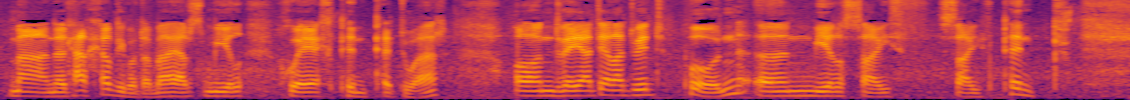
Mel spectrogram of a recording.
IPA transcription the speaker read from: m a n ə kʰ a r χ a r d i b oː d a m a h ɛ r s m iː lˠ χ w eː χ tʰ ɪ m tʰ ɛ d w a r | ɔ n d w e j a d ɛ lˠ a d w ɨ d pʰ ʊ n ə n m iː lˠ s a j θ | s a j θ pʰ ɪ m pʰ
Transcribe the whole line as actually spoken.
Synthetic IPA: m a n ə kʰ a r χ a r d i b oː d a m a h ɛ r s m iː lˠ χ w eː χ pʰ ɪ m pʰ ɛ d w a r | ɔ n d v e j a d ɛ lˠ a d w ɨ d pʰ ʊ n ə n m iː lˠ s a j θ | s a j θ pʰ ɪ m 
